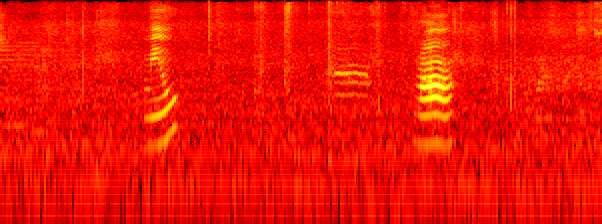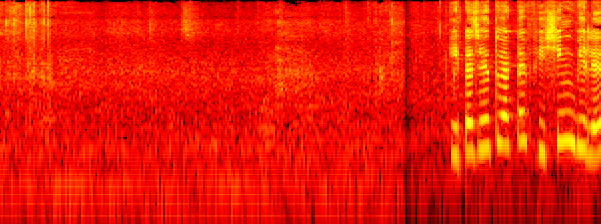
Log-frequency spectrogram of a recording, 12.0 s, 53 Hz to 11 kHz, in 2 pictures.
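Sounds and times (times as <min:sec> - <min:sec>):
cat meowing: 0:03.2 - 0:04.6.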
